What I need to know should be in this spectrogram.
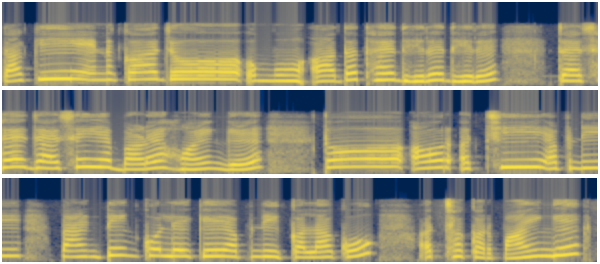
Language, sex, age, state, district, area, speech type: Hindi, female, 60+, Madhya Pradesh, Bhopal, rural, spontaneous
